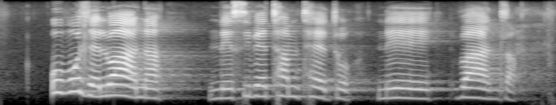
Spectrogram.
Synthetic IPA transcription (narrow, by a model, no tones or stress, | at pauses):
uɓuɮɛlwana | nesiɓɛtʰam̩tʰɛtʰɔ | nɛɓaːnd͡ɮʱa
